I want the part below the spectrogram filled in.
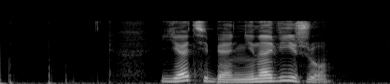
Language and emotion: Russian, angry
